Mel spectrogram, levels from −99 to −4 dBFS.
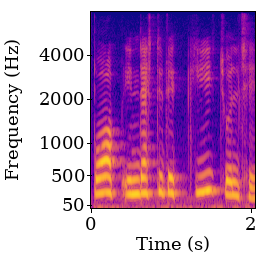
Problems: constant background noise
